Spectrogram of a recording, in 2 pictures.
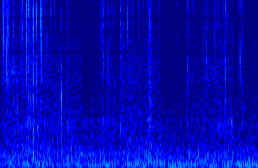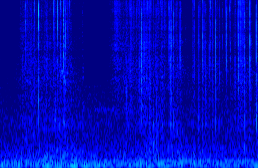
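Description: Long nails and fingertips scratch and rub across a thin, taut green woven plastic mesh shade net. The result is a quiet, continuous bright scratching and crinkling texture with brief sharper ticks, over a faint steady low hum.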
